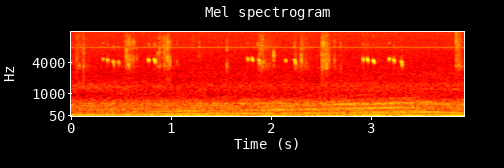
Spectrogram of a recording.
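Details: Oriental greenfinch calling while picking seeds from summer camellia fruits and shelling them, recorded with a parabolic microphone amid strong wind: several groups of two or three high chirps, with a droning low hum and wind underneath.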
